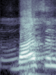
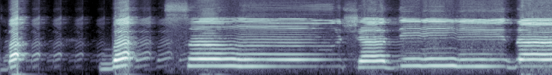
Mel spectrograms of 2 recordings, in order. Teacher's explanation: ہم نے یہاں پر حمزہ کو جھٹکا دینا ہے کیونکہ اس کے اوپر جزم ہے، با زبر حمزہ با، بأسا شدیدا، یہاں سے دیکھیں قیما لینذر بأسا شدیدا من لدنہ، من لدنہ نہیں کرنا، میم کو لام کے ساتھ ملائیں گے، من لدنہ ویبشر المؤمنین۔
